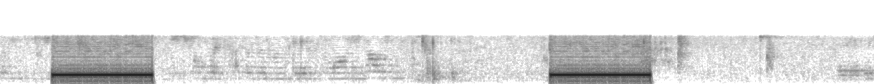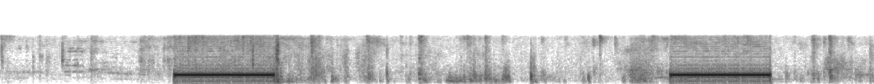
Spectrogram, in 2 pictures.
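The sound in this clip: An unanswered telephone call ringing back: four steady one-second tones spaced about five seconds apart, with faint scattered background noises in the gaps.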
